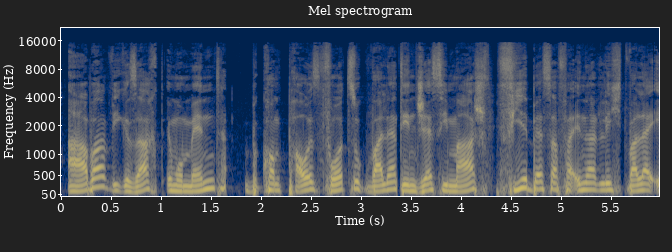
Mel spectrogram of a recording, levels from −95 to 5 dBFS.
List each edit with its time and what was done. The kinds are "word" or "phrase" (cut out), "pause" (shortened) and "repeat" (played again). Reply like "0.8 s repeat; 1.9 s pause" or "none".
2.6 s word; 3.3 s word; 4.3 s word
